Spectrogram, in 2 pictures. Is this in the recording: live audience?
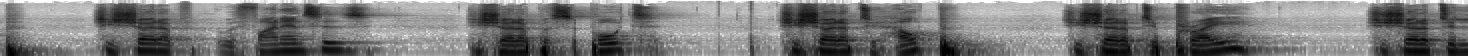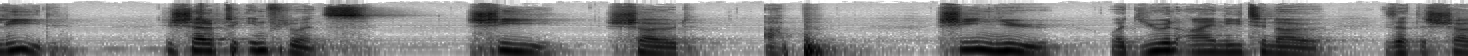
yes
